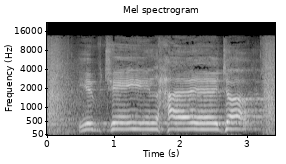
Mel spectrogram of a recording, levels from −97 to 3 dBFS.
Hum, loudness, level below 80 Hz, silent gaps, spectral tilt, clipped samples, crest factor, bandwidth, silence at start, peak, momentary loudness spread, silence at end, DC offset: none; -15 LUFS; -56 dBFS; none; -2.5 dB/octave; under 0.1%; 14 dB; 13.5 kHz; 0 s; -2 dBFS; 7 LU; 0 s; under 0.1%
